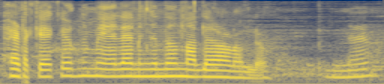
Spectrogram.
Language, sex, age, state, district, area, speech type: Malayalam, female, 18-30, Kerala, Idukki, rural, spontaneous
